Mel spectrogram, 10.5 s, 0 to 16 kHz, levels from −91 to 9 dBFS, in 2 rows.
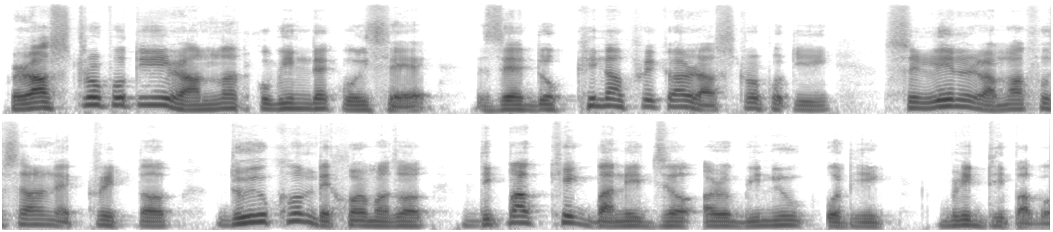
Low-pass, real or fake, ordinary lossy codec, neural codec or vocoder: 14.4 kHz; fake; AAC, 96 kbps; codec, 44.1 kHz, 2.6 kbps, SNAC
